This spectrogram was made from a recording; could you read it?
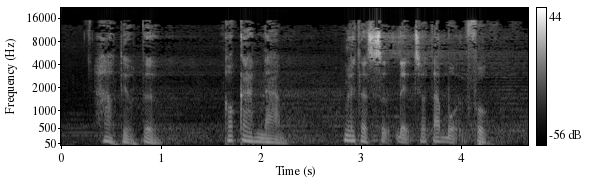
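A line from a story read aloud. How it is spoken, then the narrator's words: Low smiling mutter. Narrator (Vietnamese): khóe miệng hiện lên một nụ cười, thấp giọng lẩm bẩm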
